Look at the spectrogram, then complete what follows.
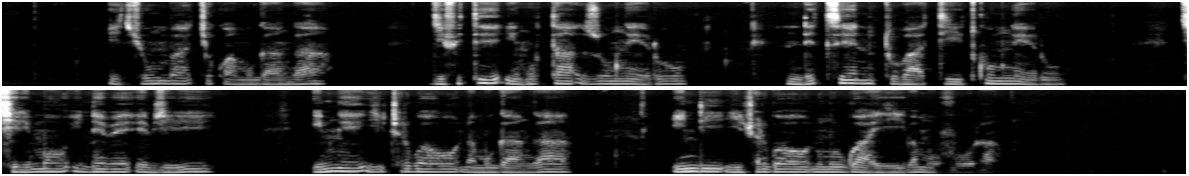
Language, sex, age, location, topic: Kinyarwanda, male, 25-35, Kigali, health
